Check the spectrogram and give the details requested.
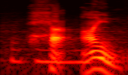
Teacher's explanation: kalau Hamzah bahagian bawah mendekatti Ha tapi kalau Ain itu wastul halaq di tengah-tengah tenggorakan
